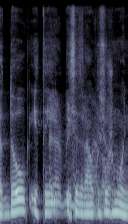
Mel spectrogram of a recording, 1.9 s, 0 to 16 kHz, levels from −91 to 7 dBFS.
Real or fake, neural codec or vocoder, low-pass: fake; vocoder, 44.1 kHz, 128 mel bands every 512 samples, BigVGAN v2; 14.4 kHz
